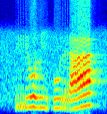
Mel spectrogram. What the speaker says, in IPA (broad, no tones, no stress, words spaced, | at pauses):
rʲoliʔu ra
